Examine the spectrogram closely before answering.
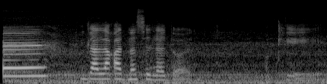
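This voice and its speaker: A female voice amid clear background noise, with some reverberation from the room. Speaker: college student vlogger. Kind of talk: casual vlog. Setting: outdoors on campus. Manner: animated.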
